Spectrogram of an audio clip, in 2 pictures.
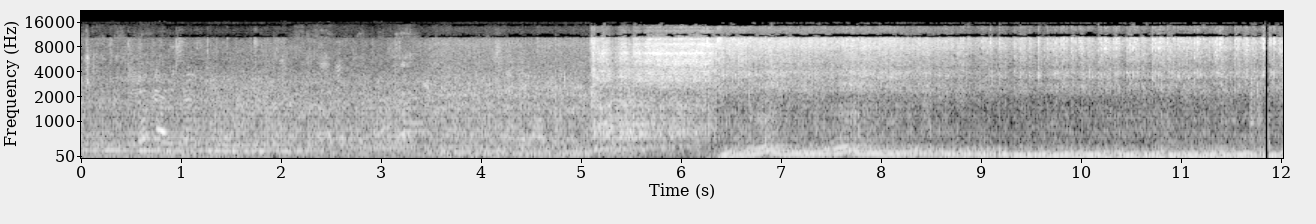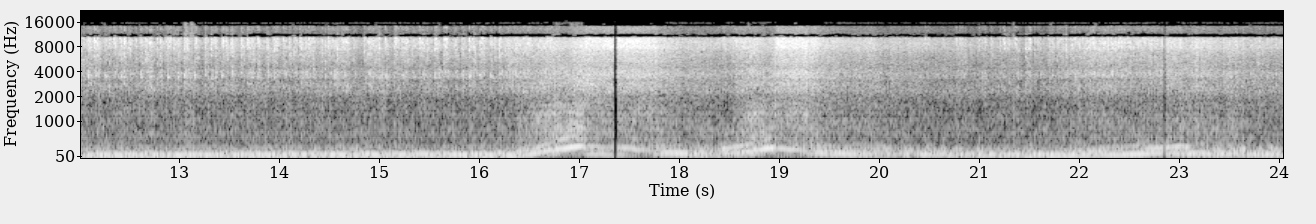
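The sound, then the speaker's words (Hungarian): Racetrack background noise with car engines revving over a steady loud rumble, their pitch repeatedly sweeping up and down in a few bursts, with voices underneath. “Még csak ez a versenypálya háttérzaj.”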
